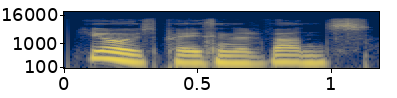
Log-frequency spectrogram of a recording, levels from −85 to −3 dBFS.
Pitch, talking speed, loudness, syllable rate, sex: 170 Hz, 255 wpm, -17 LUFS, 7.4 syllables/s, female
